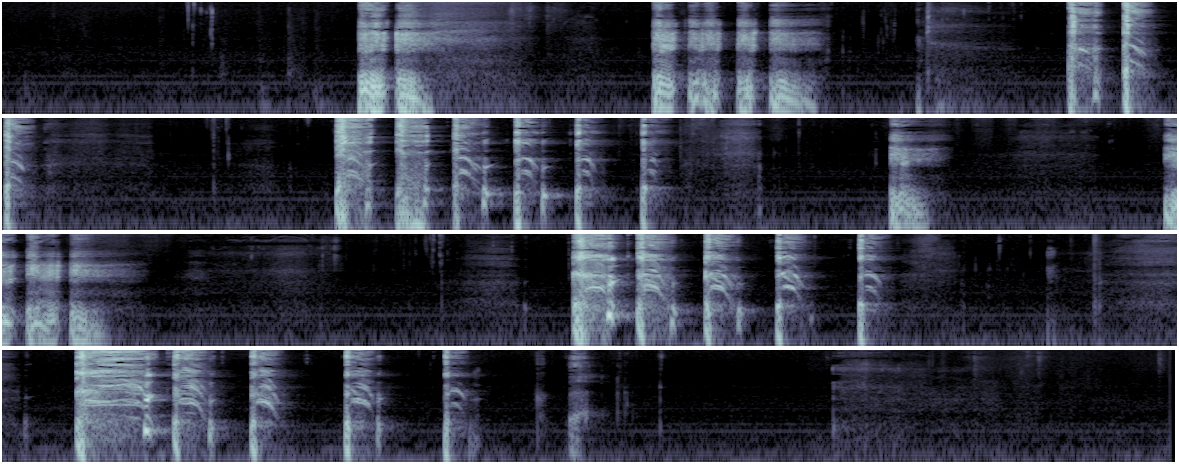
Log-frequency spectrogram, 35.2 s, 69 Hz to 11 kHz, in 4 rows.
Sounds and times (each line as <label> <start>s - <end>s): coughing 2.7s - 3.4s
coughing 4.9s - 6.2s
coughing 8.0s - 9.1s
coughing 11.3s - 13.9s
coughing 15.4s - 15.9s
coughing 17.5s - 18.6s
coughing 21.9s - 24.4s
coughing 27.0s - 31.2s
